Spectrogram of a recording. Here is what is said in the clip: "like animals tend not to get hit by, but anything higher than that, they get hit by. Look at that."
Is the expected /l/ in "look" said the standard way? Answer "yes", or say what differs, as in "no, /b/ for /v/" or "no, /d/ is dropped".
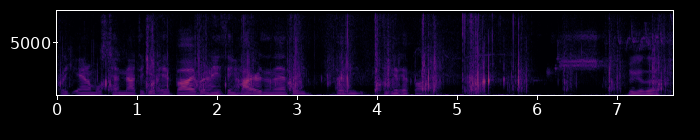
no, /w/ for /l/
